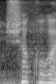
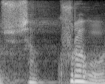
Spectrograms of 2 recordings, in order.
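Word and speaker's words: 周作: 엔토 슈샤코의 어떤 한 분이 슈샤코가 아니라 슈샤쿠라고 하더라고요. 네. 일본식 발음.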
